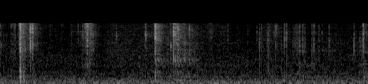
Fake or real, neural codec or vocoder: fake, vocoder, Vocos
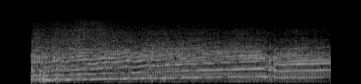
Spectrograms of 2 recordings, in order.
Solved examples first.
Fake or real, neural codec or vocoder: real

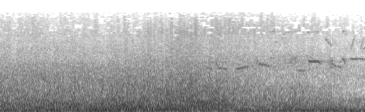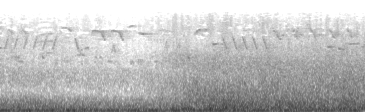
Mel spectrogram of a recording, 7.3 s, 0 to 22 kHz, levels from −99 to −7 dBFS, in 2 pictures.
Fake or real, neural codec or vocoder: real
